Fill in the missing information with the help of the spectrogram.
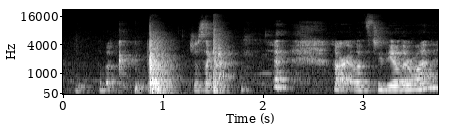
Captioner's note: laughs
